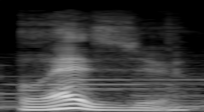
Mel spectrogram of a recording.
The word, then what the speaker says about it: oiseau: Oiseau. Oiseau. Oezu. Oezu. So it's pronounced Oezu, and it's written like this.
